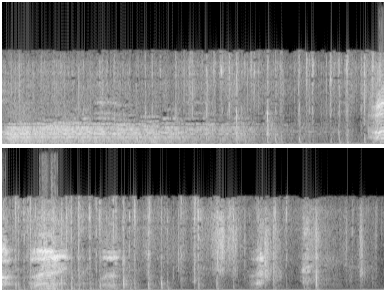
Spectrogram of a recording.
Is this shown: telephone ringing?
no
